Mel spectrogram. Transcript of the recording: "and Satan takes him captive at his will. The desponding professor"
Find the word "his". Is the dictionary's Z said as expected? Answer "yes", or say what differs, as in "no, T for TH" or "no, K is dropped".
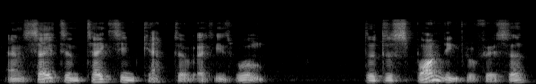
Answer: yes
